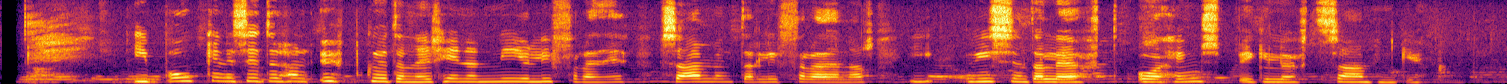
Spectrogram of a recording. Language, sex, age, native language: Icelandic, female, 18-19, Icelandic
